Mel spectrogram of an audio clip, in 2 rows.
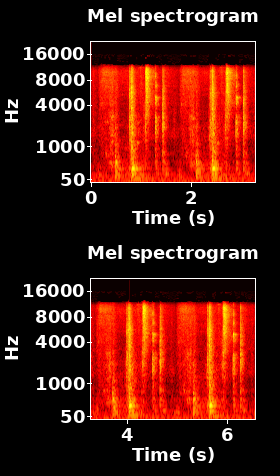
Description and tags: Recording of a 1970's model of a foil ribbon machine, used to create 1st, 2nd, 3rd, place ribbons, etc... Nice untouched mechanized, industrial sound
air, bang, continuum-4, industrial, mechanical, metal, sound-museum, steam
